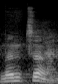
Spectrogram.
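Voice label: "muntun", Minamiyamagata dialect Japanese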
